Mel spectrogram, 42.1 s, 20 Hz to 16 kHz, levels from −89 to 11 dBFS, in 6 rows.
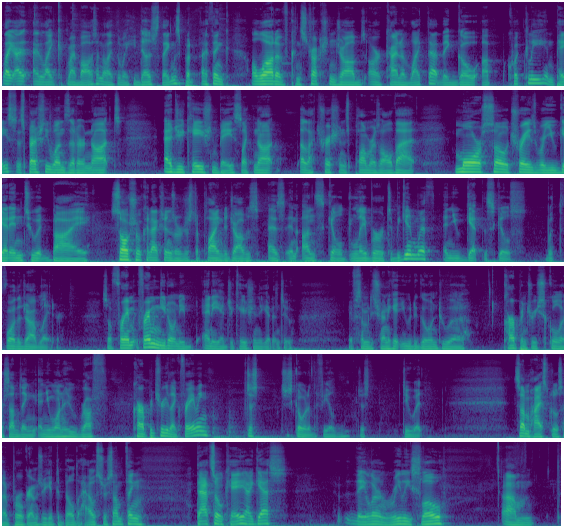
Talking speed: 205 wpm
